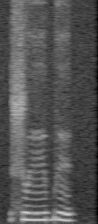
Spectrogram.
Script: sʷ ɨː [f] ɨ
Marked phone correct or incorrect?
incorrect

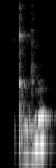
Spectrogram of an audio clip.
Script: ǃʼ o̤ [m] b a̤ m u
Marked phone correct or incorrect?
correct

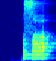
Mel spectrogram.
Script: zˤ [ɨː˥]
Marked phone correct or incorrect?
incorrect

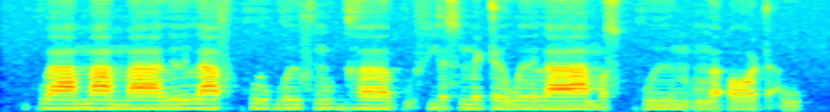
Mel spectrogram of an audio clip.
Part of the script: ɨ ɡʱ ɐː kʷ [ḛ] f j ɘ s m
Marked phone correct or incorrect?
correct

